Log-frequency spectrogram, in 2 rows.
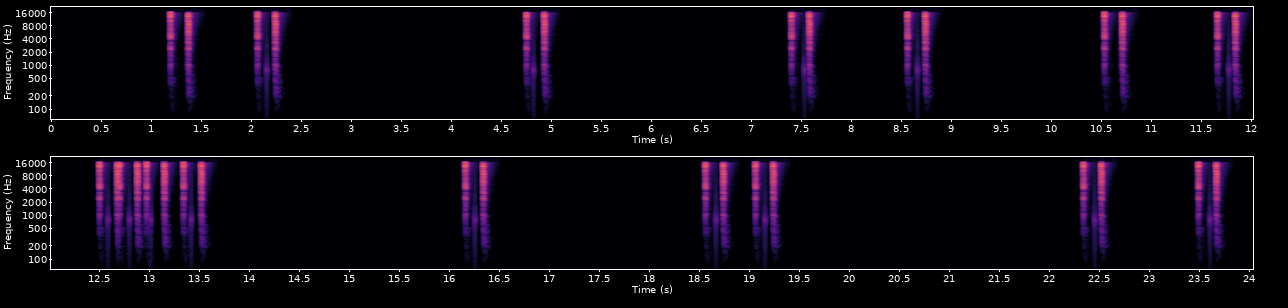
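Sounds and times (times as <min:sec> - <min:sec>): computer mouse clicking: 0:04.8 - 0:05.0, 0:08.6 - 0:08.9, 0:11.7 - 0:13.6, 0:16.2 - 0:16.4, 0:22.4 - 0:22.6, 0:23.5 - 0:23.8.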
